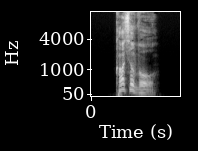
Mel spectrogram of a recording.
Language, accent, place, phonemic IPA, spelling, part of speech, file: German, Germany, Berlin, /ˈkɔsovo/, Kosovo, proper noun, De-Kosovo.ogg
- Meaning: Kosovo (a partly-recognized country on the Balkan Peninsula in Southeastern Europe)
